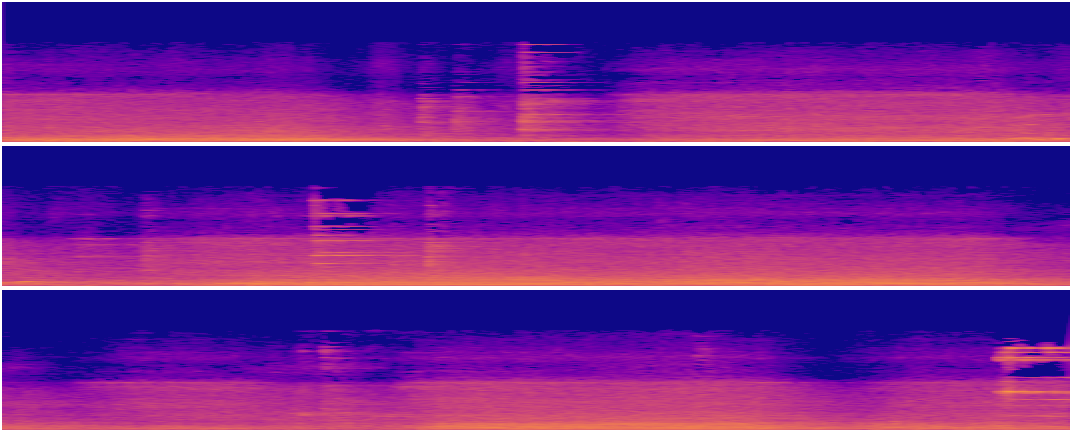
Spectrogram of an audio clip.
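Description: Voices and a steady machine hum, with a few short metallic clinks of a hand tool against the steel machine frame, one about a third of the way in and a louder one at the very end.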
